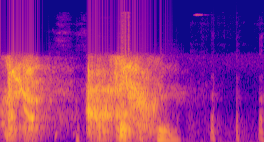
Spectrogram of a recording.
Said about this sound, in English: excuse me, I'm going to have to sneeze. Hang on.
